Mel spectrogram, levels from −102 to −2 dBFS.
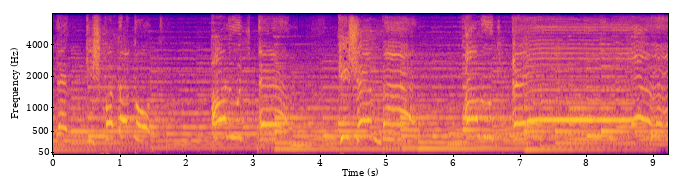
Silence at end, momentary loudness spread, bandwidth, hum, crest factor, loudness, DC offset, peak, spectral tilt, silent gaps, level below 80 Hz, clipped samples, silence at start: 0 s; 8 LU; 8 kHz; none; 16 dB; -20 LUFS; under 0.1%; -4 dBFS; -4.5 dB/octave; none; -58 dBFS; under 0.1%; 0 s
